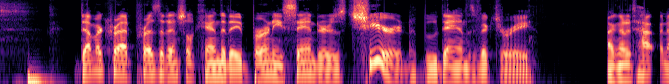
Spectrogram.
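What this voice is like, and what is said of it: Usual voice. Nothing is said of it.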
